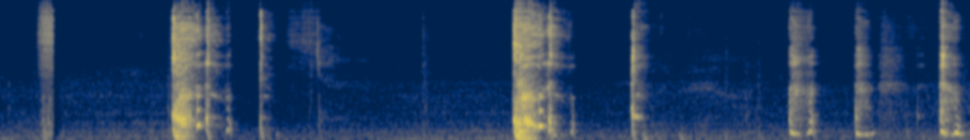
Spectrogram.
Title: choking on my cough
